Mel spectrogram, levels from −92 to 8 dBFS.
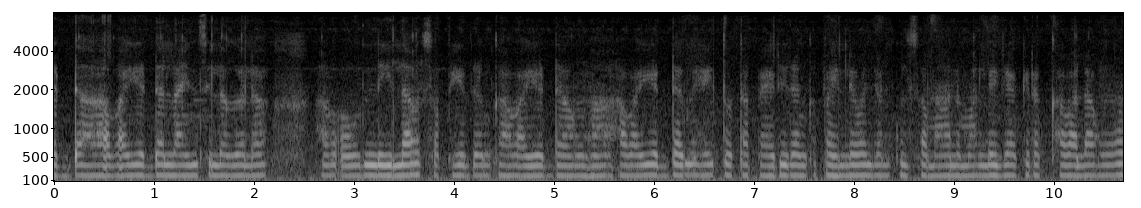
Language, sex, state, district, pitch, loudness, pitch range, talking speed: Bhojpuri, female, Uttar Pradesh, Varanasi, 180 Hz, -39 LUFS, 180-185 Hz, 185 wpm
